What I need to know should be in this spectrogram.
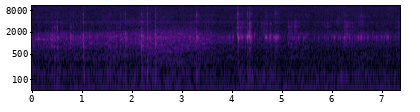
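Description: Wind rumbles steadily against a moving bicycle.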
